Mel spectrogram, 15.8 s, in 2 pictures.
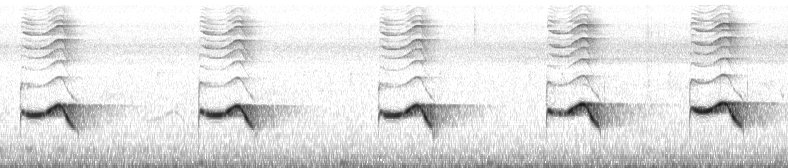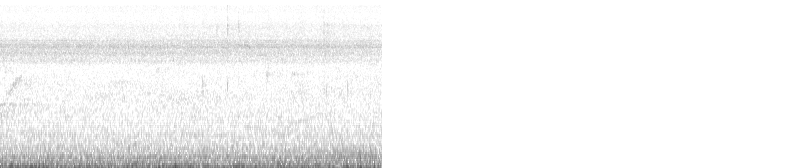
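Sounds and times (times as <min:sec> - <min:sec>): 
Asian koel Eudynamys scolopaceus rising whistled notes at Ezhimala, Kannur, Kerala: 0:00.2 - 0:01.0, 0:02.0 - 0:02.8, 0:03.8 - 0:04.6, 0:05.5 - 0:06.2, 0:06.9 - 0:08.2.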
